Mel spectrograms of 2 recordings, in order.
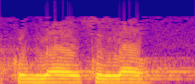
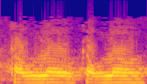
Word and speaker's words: câu lô: Có chỗ thì người ta âm là cu lô, nhưng mình đọc là câu lô thì âm nghe nó hay hơn, nó nhẹ hơn.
